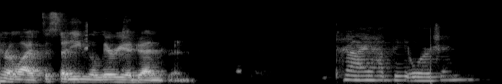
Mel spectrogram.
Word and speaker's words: Liriodendron: Liriodendron is the only pronunciation.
